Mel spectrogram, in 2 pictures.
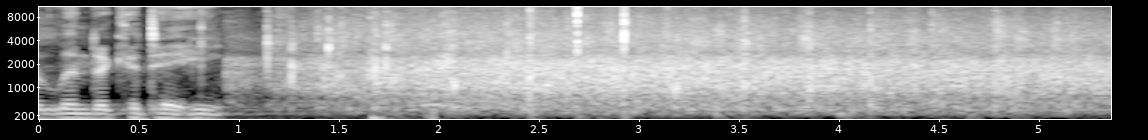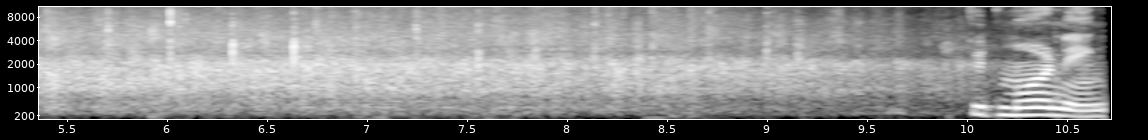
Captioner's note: applause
